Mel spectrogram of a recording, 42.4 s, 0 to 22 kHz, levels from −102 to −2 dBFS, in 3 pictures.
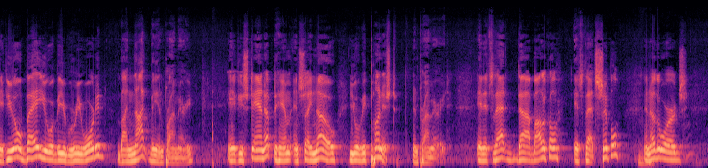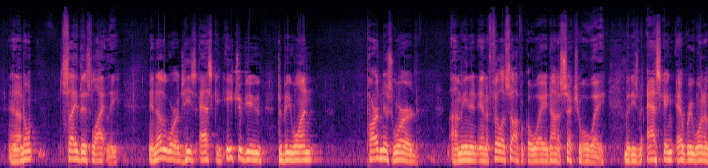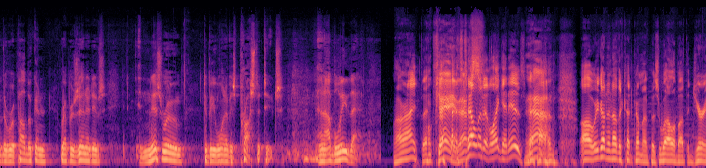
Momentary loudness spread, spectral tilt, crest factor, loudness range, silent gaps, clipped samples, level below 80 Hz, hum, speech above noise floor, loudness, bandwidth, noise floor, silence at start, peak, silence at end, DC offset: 12 LU; -6 dB/octave; 22 dB; 4 LU; none; under 0.1%; -56 dBFS; none; 32 dB; -23 LUFS; 14.5 kHz; -54 dBFS; 0 s; -2 dBFS; 0 s; under 0.1%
